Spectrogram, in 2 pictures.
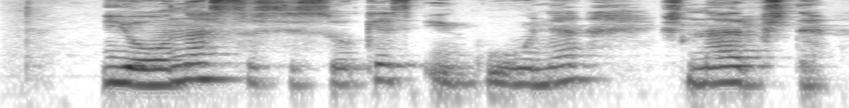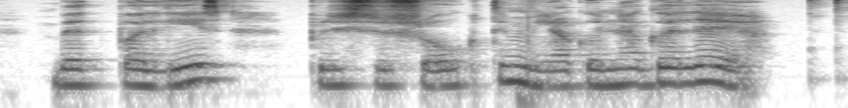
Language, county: Lithuanian, Panevėžys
